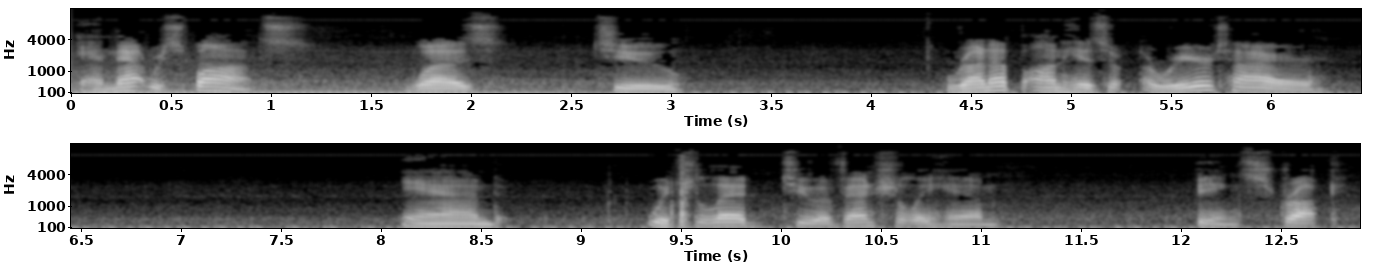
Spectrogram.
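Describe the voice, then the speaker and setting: A man making a somber motorcycle vlog, talking slowly and haltingly and choking back emotion. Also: medium pitch, dark tone. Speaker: motorcycle vlogger.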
